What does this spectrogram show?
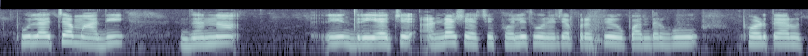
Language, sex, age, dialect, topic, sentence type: Marathi, female, 25-30, Varhadi, agriculture, statement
